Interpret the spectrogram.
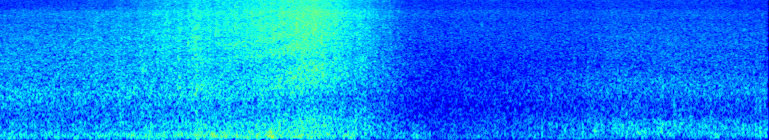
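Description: Ocean surf and wind on the microphone: a rushing noise that swells to a peak about three seconds in, then falls away to a lower steady hiss.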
